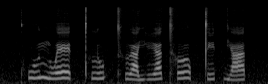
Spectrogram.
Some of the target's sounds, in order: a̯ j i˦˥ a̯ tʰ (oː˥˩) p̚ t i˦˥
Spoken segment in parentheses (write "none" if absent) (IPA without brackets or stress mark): ɤː˥˩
